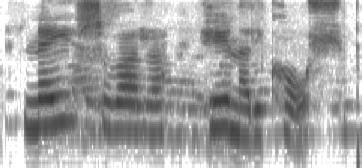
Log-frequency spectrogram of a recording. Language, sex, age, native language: Icelandic, female, 9, Icelandic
